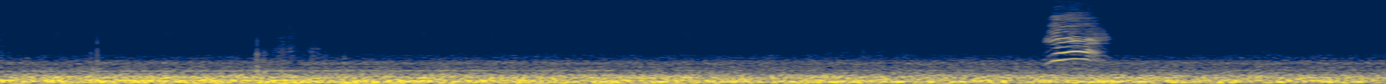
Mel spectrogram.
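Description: Steady low rumble of a car driving, heard from inside the cabin. About five seconds in there is a single short, high-pitched call.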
